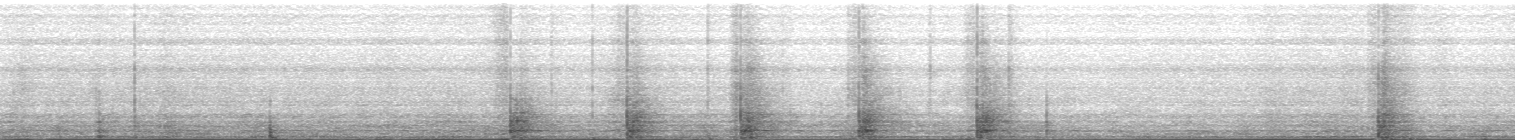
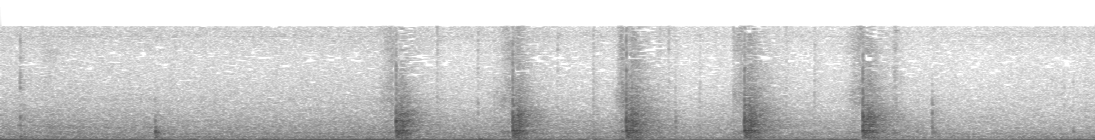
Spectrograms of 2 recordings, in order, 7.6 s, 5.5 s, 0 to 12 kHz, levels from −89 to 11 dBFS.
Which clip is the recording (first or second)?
second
